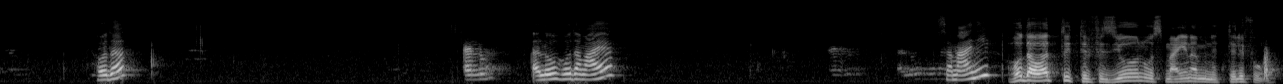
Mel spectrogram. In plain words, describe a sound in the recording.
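A young woman speaks through a microphone in short, friendly phrases, with pauses in between.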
